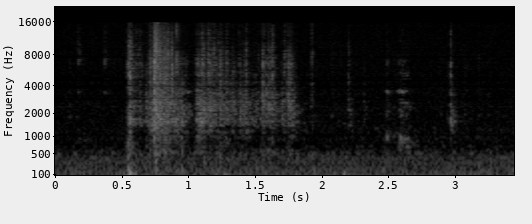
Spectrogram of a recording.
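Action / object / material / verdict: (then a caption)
scrape / glitter soap bar / soap / none. A utility knife scores and chips a solid green-blue glitter soap bar held in the palm, breaking it into crunchy small flakes. Sharp, bright cracks and gritty scraping bursts come first, then a run of quieter ticks as small flakes break away.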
